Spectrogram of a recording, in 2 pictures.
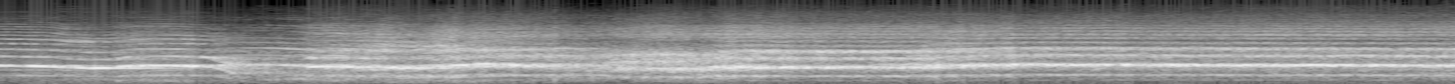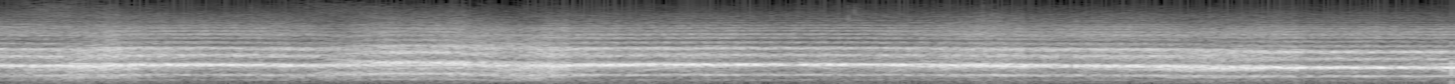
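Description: A large crowd of men chants loudly in unison.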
